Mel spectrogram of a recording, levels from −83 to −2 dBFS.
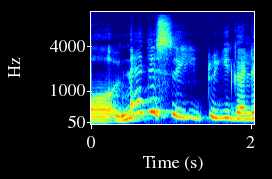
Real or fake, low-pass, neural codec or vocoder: fake; 10.8 kHz; vocoder, 48 kHz, 128 mel bands, Vocos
